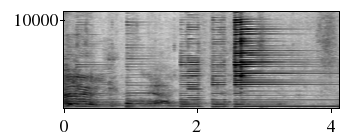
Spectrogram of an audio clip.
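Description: Acoustic guitar picking a few separate notes, each ringing on, then a chord held from about two and a half seconds in.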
